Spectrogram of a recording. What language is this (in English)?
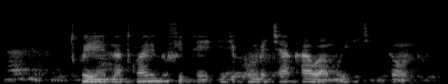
Kinyarwanda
